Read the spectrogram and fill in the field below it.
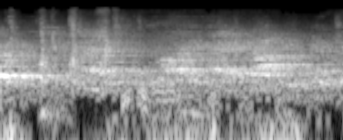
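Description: A steady, dense roar of a basketball crowd cheering and murmuring during a Pena basketball game as a player shoots free throws. The noise is continuous and fairly loud throughout, with no single voice standing out, and swells slightly toward the end.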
